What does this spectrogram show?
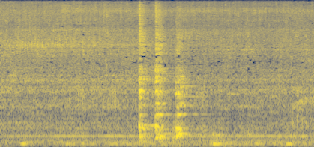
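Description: Cut vegetables (carrot, peas, potato, cauliflower) sizzling in hot oil and onions in a pressure cooker, a steady hiss. About two seconds in come a few sharp clicks of a steel spoon against the pot as they are stirred.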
